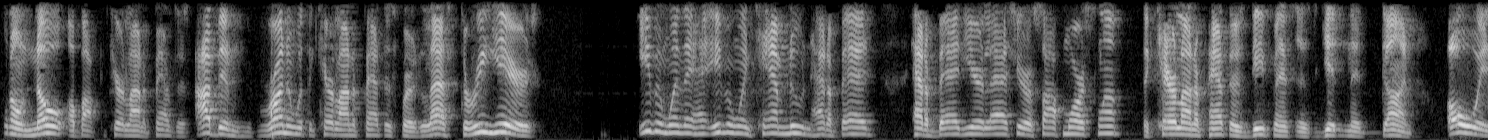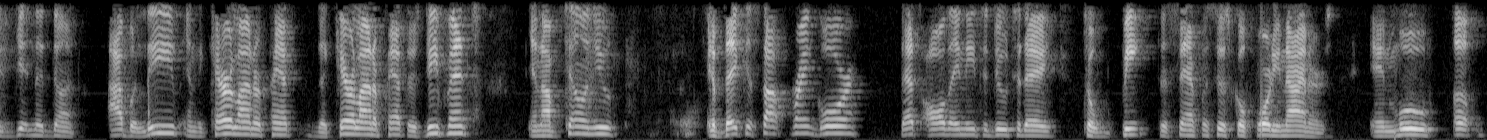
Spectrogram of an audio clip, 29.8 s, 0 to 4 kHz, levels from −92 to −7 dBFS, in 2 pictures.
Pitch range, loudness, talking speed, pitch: 150-190 Hz, -27 LUFS, 175 wpm, 170 Hz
